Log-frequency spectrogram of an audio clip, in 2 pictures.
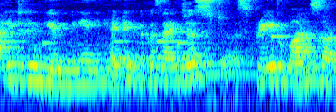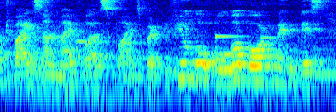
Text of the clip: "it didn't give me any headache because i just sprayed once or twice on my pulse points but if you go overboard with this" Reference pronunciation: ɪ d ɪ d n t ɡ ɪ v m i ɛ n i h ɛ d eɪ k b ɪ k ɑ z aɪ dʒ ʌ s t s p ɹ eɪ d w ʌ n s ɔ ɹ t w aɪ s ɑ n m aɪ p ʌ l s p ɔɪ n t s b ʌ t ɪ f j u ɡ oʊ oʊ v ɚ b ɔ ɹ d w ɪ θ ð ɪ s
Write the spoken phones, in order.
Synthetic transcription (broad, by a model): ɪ d ɪ d n t ɡ ɪ v m i ɛ n i h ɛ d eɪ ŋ b ɪ k ɑ z aɪ dʒ ʌ s t s p ɹ eɪ d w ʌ n s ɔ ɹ t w aɪ s ɑ n m aɪ f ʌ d s p ɔɪ n t s b ʌ t ɪ f j u ɡ oʊ oʊ v ɚ b ɔ ɹ d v ɪ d ɪ s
